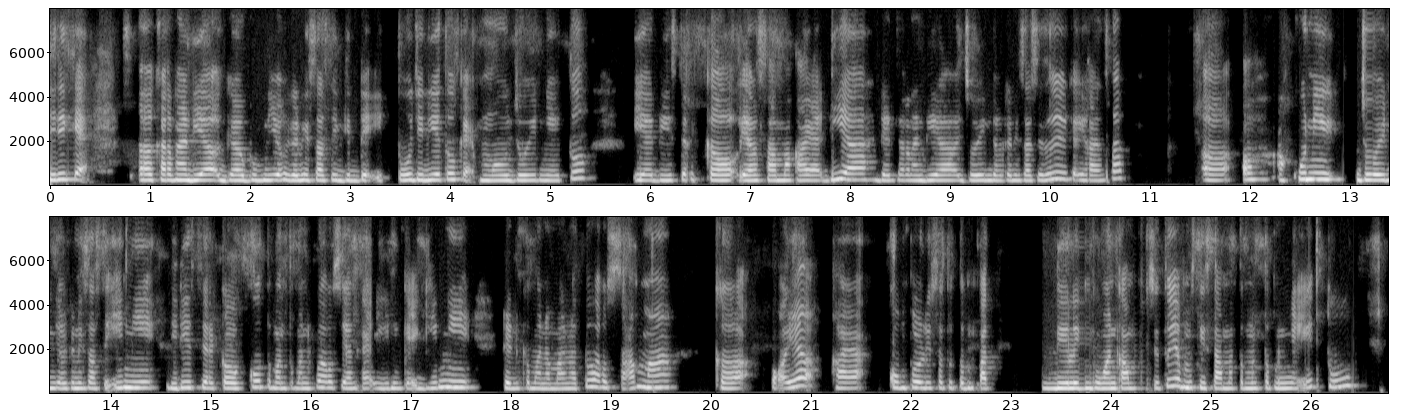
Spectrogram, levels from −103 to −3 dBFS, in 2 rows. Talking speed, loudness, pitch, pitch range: 160 wpm, -23 LUFS, 250 Hz, 240-270 Hz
